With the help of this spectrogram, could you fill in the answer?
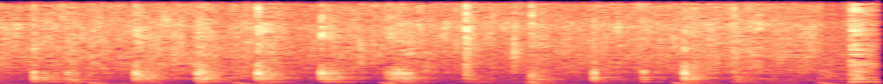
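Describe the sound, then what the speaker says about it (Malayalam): Garlic frying in oil in a pan for Malabar onion rice, a quiet sizzle punctuated by a regular series of scraping stirs, about three strokes per second. "ചെറിയത് കൂടെ നമ്മൾ വെളുത്തുള്ളി കൂടി ചേർത്ത് കൊടുക്കുന്നുണ്ട്"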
